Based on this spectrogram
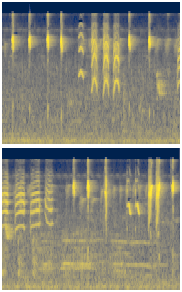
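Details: Sunbird therapy song meant to make untrained caged birds sing. Evenly spaced high sharp chirps interrupted by short bursts of hooked, descending notes and a final cluster of loud squeaky notes.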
